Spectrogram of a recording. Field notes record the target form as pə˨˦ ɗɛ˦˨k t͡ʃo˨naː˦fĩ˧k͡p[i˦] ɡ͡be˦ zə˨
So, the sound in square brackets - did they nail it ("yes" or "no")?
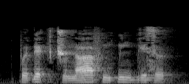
no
